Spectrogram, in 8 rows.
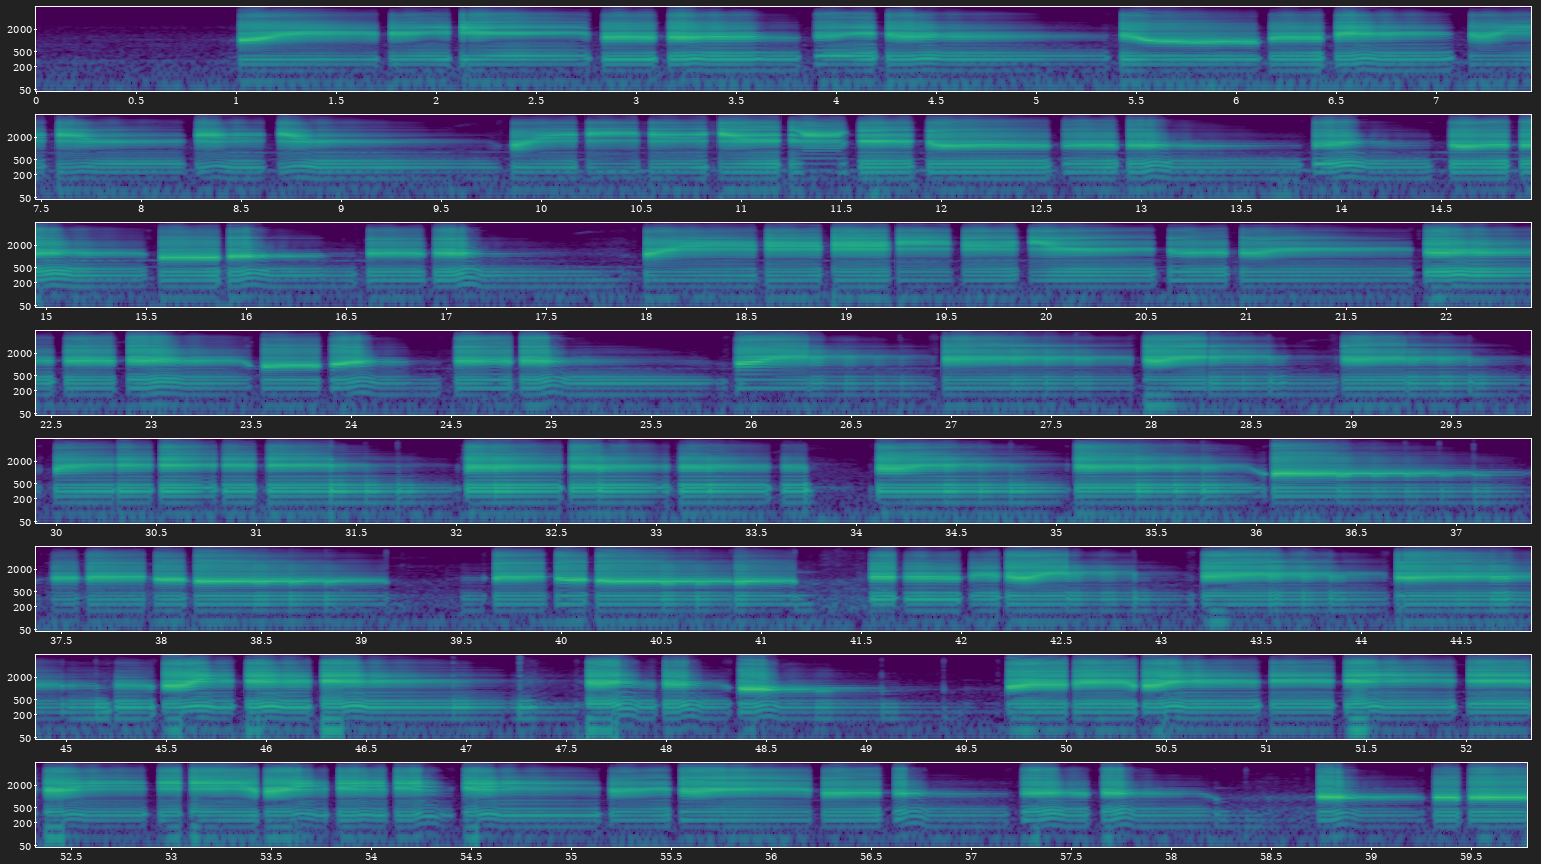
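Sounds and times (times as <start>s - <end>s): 
notes with vibrato, pralltriller and mordent: 1.0s - 59.7s.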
